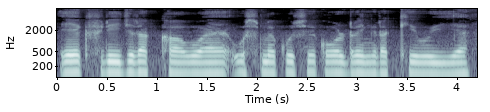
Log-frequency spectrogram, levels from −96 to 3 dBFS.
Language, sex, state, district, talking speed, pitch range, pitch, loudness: Hindi, male, Uttar Pradesh, Shamli, 170 wpm, 130-135 Hz, 130 Hz, -17 LUFS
